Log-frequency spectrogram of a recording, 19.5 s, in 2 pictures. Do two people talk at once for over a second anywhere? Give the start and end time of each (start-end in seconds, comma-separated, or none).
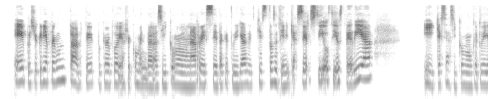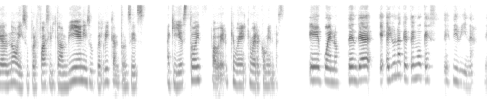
none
